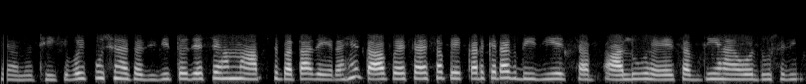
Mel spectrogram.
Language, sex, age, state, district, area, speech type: Hindi, female, 30-45, Madhya Pradesh, Seoni, urban, conversation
